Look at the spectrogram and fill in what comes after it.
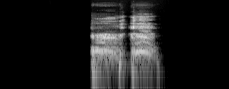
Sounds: Sigh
